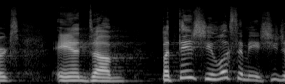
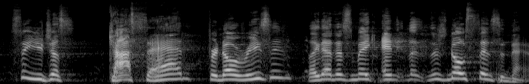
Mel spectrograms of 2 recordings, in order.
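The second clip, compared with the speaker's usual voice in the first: mock incredulous; 3 semitones higher, 3 dB louder than usual. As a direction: act baffled by pointless tears, hammed up. Acting out his bafflement at coworker.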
